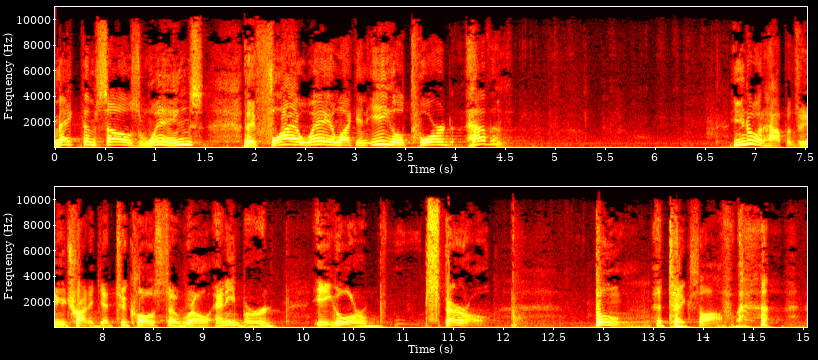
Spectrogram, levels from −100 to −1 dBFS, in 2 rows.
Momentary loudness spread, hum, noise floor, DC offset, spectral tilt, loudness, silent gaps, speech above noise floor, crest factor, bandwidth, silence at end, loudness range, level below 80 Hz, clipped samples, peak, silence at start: 14 LU; none; -51 dBFS; under 0.1%; -4.5 dB/octave; -17 LUFS; none; 34 dB; 18 dB; 10.5 kHz; 0.1 s; 6 LU; -34 dBFS; under 0.1%; 0 dBFS; 0 s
